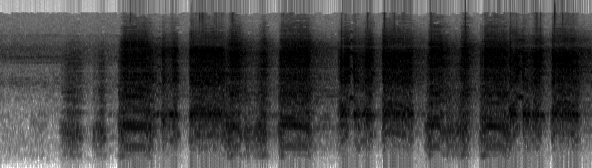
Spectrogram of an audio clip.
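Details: Wild Chaco chachalacas in the Pantanal in a loud, harsh rhythmic chorus: several birds overlapping with raucous grating phrases repeated in quick bursts, about ten phrases in four seconds.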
